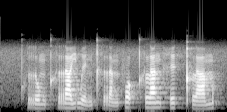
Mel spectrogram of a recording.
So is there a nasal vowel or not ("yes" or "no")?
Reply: no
